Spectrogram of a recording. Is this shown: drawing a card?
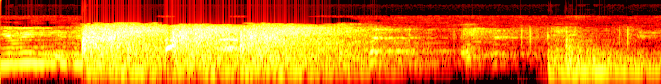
no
